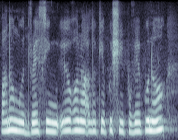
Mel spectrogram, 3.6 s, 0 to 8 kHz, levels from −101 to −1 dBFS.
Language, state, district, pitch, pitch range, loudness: Sumi, Nagaland, Kohima, 200 Hz, 195-215 Hz, -13 LUFS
